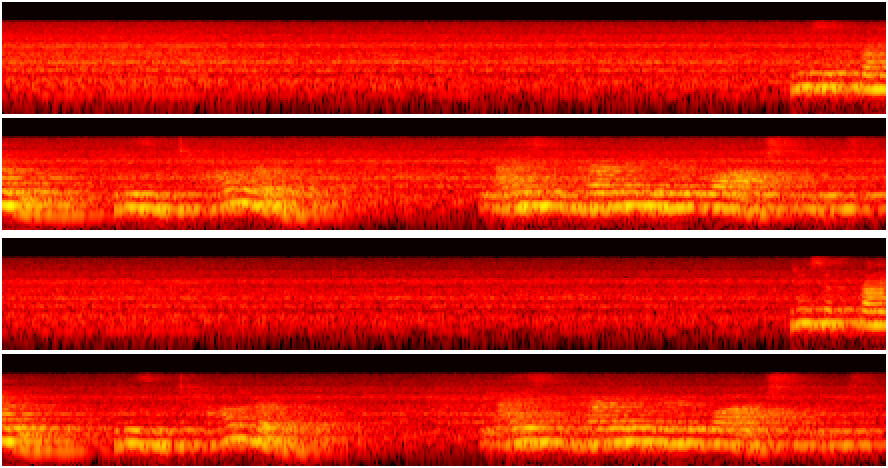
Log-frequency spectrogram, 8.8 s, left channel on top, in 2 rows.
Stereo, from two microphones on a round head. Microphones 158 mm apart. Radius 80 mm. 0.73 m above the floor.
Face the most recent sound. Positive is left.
turn(degrees=70)  # may be behind; listen again after turning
